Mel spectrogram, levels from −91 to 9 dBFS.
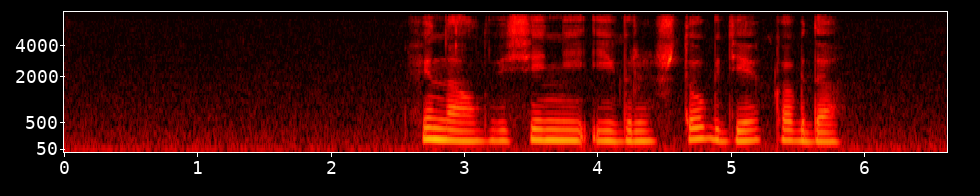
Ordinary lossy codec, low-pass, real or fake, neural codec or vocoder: none; 7.2 kHz; real; none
